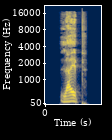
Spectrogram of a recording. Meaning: loaf (of bread), wheel, block (of cheese)
- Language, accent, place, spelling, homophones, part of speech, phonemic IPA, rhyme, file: German, Germany, Berlin, Laib, Leib, noun, /laɪ̯p/, -aɪ̯p, De-Laib.ogg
